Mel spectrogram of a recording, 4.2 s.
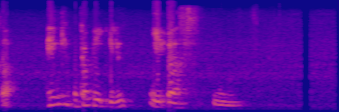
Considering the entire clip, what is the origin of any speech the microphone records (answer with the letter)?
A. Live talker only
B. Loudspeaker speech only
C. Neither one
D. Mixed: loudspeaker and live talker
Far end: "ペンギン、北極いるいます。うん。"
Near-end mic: B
